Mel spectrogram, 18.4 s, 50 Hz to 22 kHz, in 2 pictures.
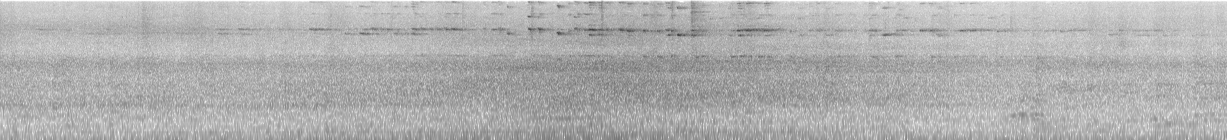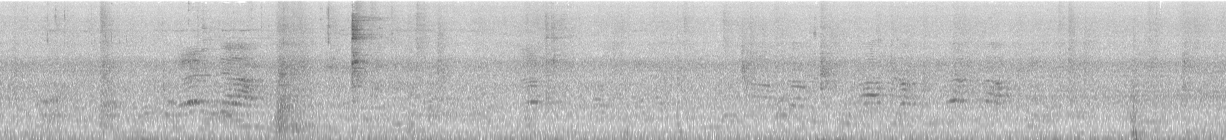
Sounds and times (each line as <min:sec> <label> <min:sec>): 0:00.0 traffic sound 0:08.9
